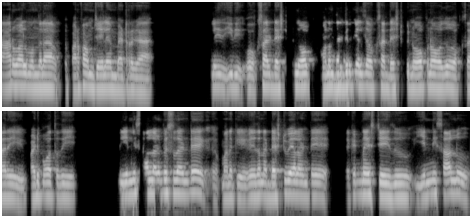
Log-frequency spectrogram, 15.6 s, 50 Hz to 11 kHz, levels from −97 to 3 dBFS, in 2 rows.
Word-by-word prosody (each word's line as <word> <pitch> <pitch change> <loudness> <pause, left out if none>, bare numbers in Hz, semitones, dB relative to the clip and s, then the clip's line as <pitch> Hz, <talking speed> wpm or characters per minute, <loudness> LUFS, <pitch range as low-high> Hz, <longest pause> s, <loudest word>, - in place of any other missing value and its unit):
Sir 135 +2 -2
వాళ్ళు 140 0 +3
ముందల 135 0 +1 0.5
perform 135 +1 0
చేయలేం 130 0 +2
బెటర్‌గా. 120 -2 -1 1.2
ఇది, 135 - -1 0.2
ఇది 130 -1 -1 0.2
ఒకసారి 135 +3 0
డస్ట్‌బిన్ 130 +2 -1
ఓ - - +7 0.3
మనం 135 +1 +2
దగ్గరికెళ్తే 145 +1 +2
ఒకసారి 135 0 -2
డస్ట్‌బిన్ 120 +3 -3
ఓపెన్ 130 +2 +1
అవ్వదు, 130 +1 +3
ఒకసారి 130 +1 -2 0.3
పడిపోతుంది. 130 0 -1 1.0
ఎన్ని 150 +2 +2
సార్లు 155 +1 +1
అనిపిస్తదంటే 155 0 +2 0.5
మనకి 130 0 -3 0.2
ఏదన్నా 140 0 +1
డస్ట్ 130 +2 +2
వేయాలంటే 140 -2 +2 0.5
రికగ్నైజ్ 145 +2 0
చేయదు. 130 -1 +3 0.4
ఎన్ని 150 +3 -1
సార్లు 155 +1 +2
135 Hz, 115 wpm, -24 LUFS, 130-145 Hz, 1.2 s, ఓ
